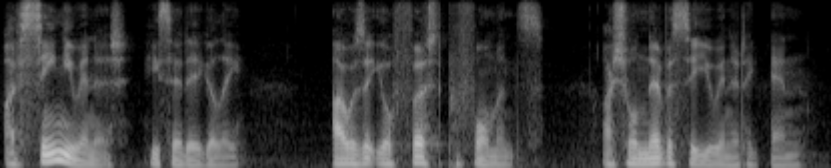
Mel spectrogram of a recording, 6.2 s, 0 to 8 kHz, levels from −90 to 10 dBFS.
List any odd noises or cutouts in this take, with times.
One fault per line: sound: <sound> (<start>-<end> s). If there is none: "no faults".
sound: dropout (5.7-5.8 s)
